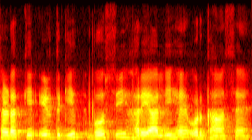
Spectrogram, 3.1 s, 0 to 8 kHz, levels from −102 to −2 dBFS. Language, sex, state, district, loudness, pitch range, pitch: Hindi, male, Delhi, New Delhi, -18 LUFS, 155-180 Hz, 170 Hz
